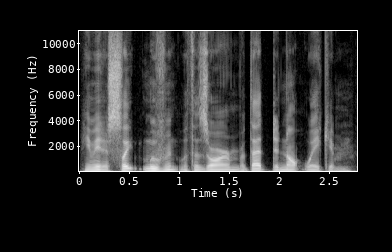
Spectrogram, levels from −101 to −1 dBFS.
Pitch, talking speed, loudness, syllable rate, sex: 100 Hz, 300 wpm, -19 LUFS, 5.9 syllables/s, male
